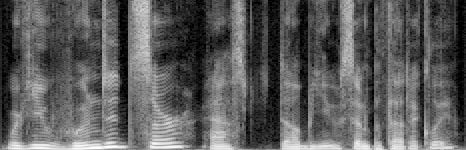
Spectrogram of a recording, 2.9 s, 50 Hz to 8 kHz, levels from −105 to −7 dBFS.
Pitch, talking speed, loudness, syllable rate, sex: 160 Hz, 145 wpm, -16 LUFS, 5.8 syllables/s, male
